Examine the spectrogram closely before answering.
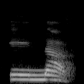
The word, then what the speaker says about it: enough: v the uppercase v enough f you see the gh the gh is spelled it's pronounced like an f just like tough just like cough they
